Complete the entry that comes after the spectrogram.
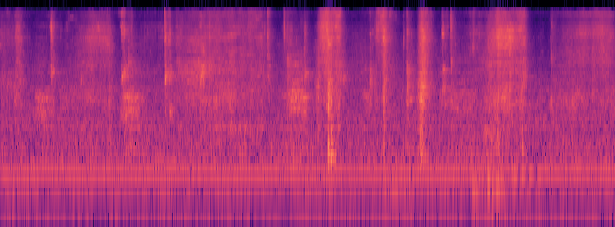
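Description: Chewing and crunching of crispy pan-fried pies, with a few sharp crunches about four and five seconds in, over a steady low hum.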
